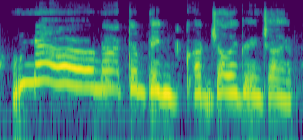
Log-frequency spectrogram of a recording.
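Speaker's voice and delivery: put-on very high, loud old lady squeal; a squeaky alarmed granny. Old lady crying out at the giants, squeaky and high.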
